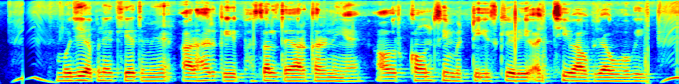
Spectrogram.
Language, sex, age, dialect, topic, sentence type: Hindi, male, 18-24, Awadhi Bundeli, agriculture, question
